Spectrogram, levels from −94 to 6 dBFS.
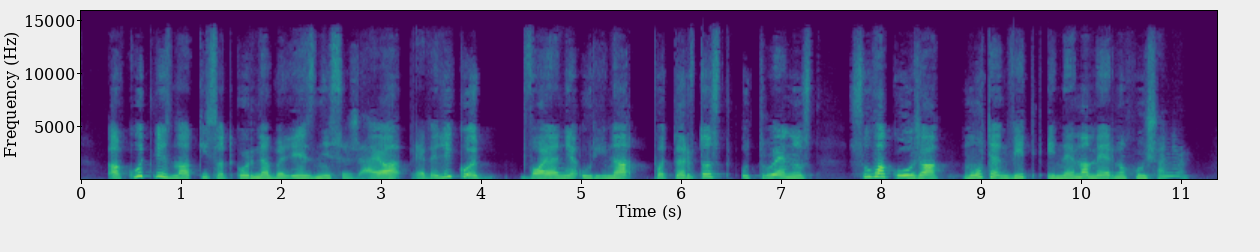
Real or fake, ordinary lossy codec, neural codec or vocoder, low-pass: fake; AAC, 48 kbps; codec, 44.1 kHz, 2.6 kbps, DAC; 14.4 kHz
